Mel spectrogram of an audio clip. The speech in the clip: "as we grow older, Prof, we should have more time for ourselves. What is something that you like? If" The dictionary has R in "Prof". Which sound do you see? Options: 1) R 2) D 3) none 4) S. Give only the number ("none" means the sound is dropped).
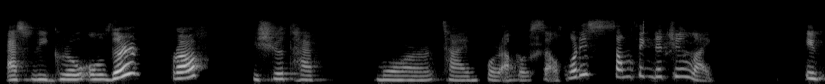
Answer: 1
